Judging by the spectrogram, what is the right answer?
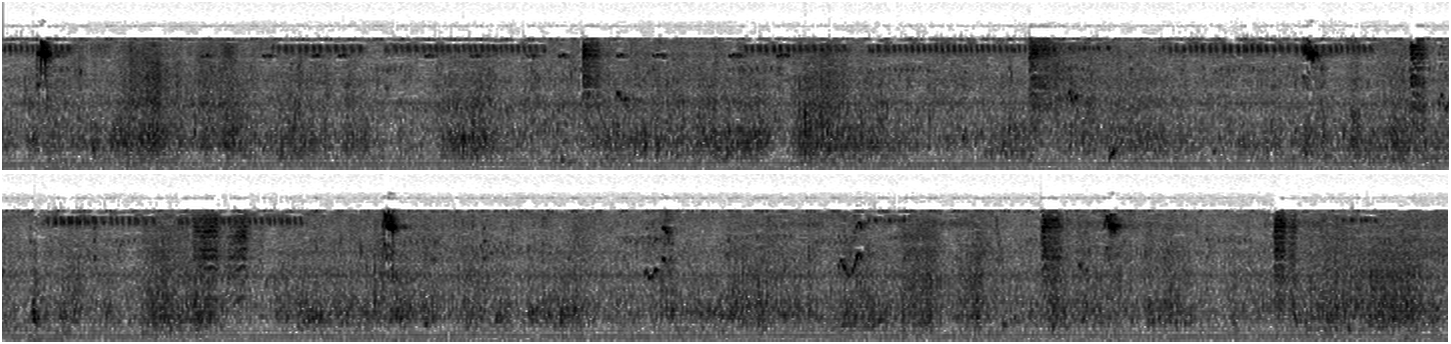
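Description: Waterhole ambience: high insect trills that come and go, a few sharp short bird chirps, and irregular soft splashing and shuffling from a herd of African elephants drinking at the water's edge, over a steady low hum.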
